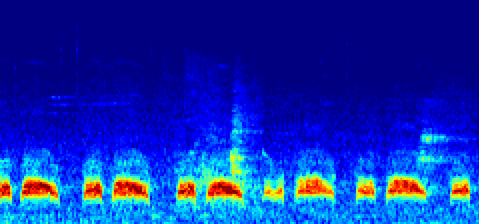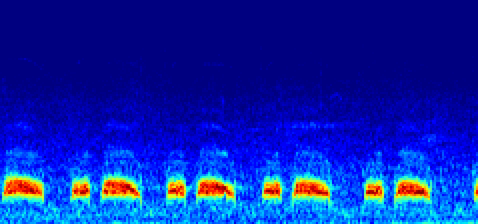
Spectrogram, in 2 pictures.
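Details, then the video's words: Long run of spotted dove cooing meant to fire up other doves: regular pairs of a brief hoot and longer rounded coo, about once a second, with a faint rustle early on. "CHIM CU GÁY GÙ ( BO )/ CU GÁY GÙ KÍCH MỒI NÓNG MẶT"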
